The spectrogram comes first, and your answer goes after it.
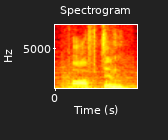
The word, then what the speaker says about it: often: Often. I still say often. Activating combat mode. I was told not to pronounce the T in often when I was younger.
